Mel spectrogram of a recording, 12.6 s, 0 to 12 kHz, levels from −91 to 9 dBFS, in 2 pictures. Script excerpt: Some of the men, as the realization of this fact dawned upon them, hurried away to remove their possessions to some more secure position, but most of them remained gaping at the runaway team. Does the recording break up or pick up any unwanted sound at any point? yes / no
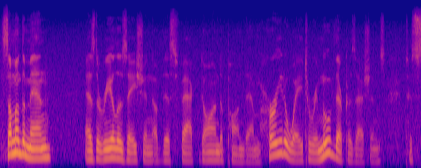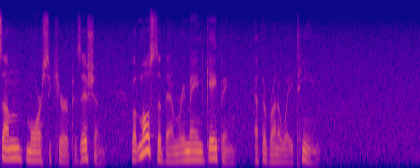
no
